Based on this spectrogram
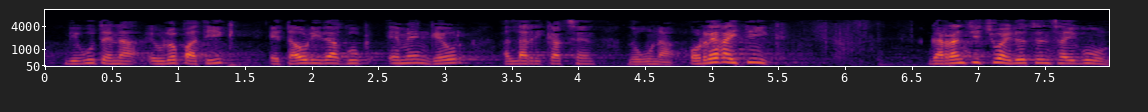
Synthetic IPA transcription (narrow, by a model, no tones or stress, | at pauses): d̪iɣut̪e̞naʔe̞wɾo̞pat̪ik | e̞t̪ao̞ɾiðaɣuke̞me̞ŋɡe̞wɾald̪arikat͡se̞n | d̪uɣ̞unao̞re̞ɣajt̪ik | ɡarant͡sit͡suaiɾo̞t͡se̞nsajɣu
